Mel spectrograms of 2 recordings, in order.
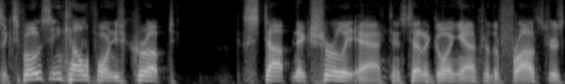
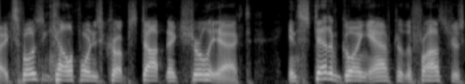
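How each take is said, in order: First: The phrase runs on, breaking after 'fraudsters'. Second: The phrase breaks after 'Act', not after 'fraudsters'. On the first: The speaker calls it wrong. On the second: The speaker calls it right.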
